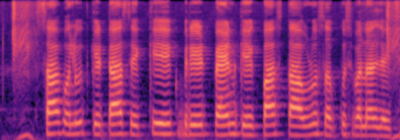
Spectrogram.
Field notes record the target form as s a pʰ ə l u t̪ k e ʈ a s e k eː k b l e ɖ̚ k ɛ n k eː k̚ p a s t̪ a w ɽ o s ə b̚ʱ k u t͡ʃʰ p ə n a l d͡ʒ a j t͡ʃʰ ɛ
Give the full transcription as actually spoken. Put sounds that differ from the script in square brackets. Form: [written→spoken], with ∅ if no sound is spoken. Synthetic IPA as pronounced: s a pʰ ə l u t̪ k e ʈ a s e k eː k b [l→ɾ] e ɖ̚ [k→p] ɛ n k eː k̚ p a s t̪ a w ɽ o s ə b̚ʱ k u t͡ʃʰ [p→b] ə n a l d͡ʒ a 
